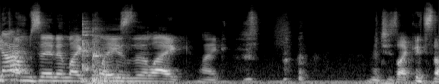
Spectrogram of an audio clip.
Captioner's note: gasps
